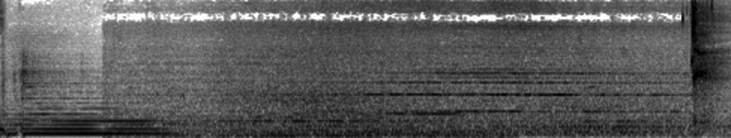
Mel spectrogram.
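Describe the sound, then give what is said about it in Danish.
A train rolls steadily into a station platform with a low rumble, a brief tonal horn-like blast at the start and a faint sustained whine of wheels or brakes, ending with a short hiss. “Man står øh, på perronen og venter, og så ruller toget stille og roligt ind, og folk kigger op.”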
